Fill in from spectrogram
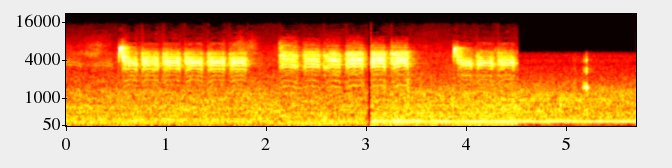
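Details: Chickadees fighting over a few seeds in Moncton, New Brunswick, give bursts of rapid, buzzy, harmonic notes, each run lasting about a second, with short gaps between runs and a steady low hum underneath.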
